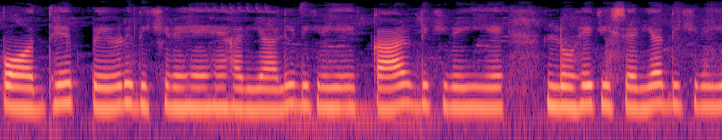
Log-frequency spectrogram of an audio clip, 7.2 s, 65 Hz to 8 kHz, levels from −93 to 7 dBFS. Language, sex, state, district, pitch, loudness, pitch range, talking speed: Hindi, female, Uttar Pradesh, Lucknow, 205 Hz, -18 LUFS, 200-215 Hz, 160 wpm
